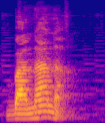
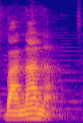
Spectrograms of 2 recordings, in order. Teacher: as you will notice I will pronounce harder the second syllable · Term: accent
